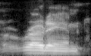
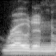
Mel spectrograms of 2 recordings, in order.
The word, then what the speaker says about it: Rodan: King Dora um and Rodan uh Roden Rodan whatever however you want to pronounce it I've heard it both ways um so we'll be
